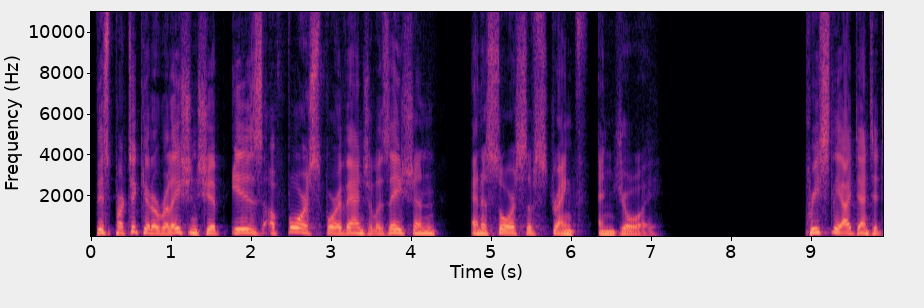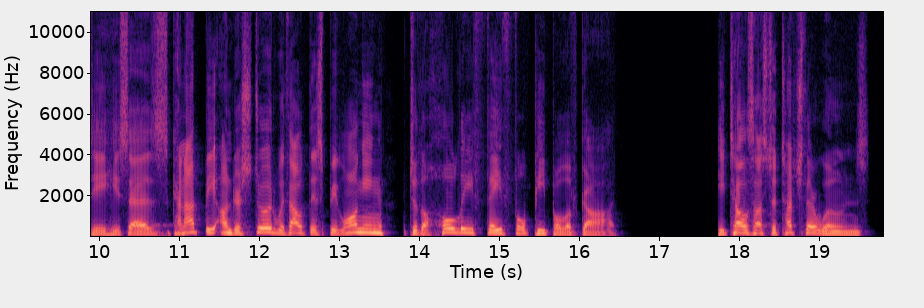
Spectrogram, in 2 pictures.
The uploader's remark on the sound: This lecture was given at the Catholic University of America on May 16, 2023. As part of the Thomistic Institute symposium titled "Toward a Fundamental Theology of the Priesthood."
